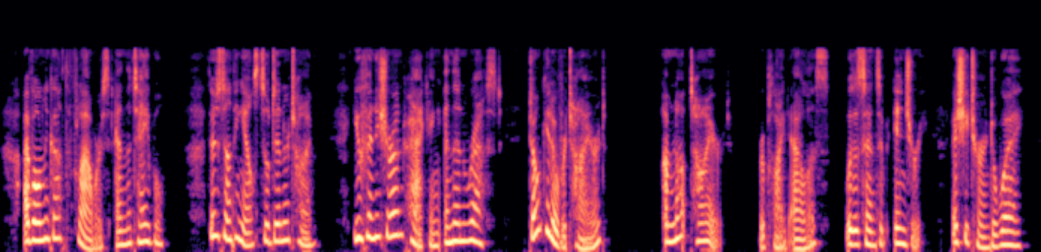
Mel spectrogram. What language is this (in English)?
English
